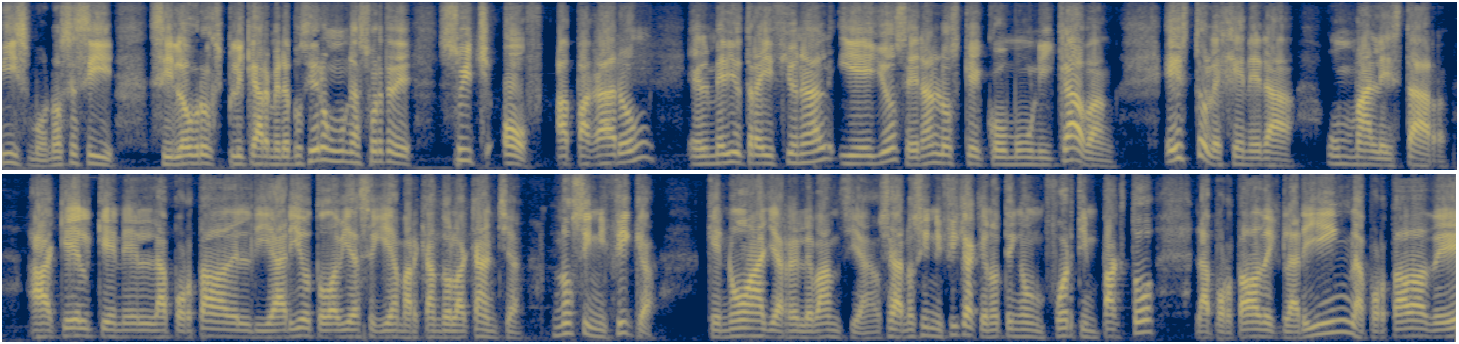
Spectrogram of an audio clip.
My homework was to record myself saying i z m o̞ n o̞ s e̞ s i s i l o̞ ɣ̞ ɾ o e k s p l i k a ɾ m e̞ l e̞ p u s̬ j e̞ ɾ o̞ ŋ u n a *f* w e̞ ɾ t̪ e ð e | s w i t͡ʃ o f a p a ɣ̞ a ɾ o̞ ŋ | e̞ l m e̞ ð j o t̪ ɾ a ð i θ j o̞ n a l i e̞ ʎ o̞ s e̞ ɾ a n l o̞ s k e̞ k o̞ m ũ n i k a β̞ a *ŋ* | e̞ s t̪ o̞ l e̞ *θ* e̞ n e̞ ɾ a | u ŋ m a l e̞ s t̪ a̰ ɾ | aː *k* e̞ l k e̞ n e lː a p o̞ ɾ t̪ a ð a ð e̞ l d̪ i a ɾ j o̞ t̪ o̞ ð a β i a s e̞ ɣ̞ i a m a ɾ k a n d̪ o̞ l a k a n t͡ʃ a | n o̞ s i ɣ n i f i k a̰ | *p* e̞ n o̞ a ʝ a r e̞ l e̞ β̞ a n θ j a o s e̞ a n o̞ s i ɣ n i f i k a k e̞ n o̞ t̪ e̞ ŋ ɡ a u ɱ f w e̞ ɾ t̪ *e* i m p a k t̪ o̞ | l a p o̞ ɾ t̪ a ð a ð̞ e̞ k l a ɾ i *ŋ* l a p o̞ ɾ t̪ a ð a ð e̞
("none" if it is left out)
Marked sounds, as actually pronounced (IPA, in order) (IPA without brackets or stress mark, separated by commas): s, ŋ, x, k, k, e, ŋ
